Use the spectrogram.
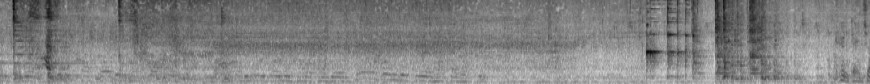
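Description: Chicken frying in a pan gives a steady sizzle, then water is poured in, producing a loud burst of hissing and bubbling with clattering pan sounds, with someone talking over it.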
